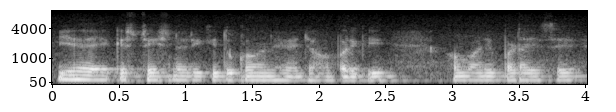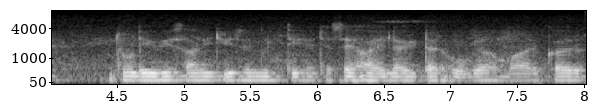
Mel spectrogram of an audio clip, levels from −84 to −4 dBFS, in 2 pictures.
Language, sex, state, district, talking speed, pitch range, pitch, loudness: Hindi, male, Uttar Pradesh, Jyotiba Phule Nagar, 170 wpm, 110-115 Hz, 110 Hz, -18 LUFS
